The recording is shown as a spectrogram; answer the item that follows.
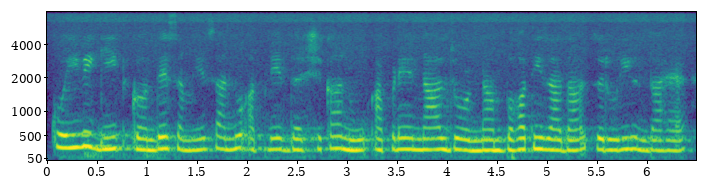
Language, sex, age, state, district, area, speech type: Punjabi, female, 18-30, Punjab, Fatehgarh Sahib, urban, spontaneous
